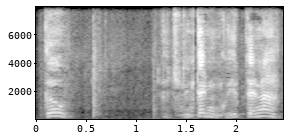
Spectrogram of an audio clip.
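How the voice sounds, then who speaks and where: A man's voice: high-pitched, takes it slowly, loud music behind the voice. An actor playing Lotlot, a cheerful village youth who jokes with his friends in a radio drama. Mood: friendly. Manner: friendly and persuasive, bantering.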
